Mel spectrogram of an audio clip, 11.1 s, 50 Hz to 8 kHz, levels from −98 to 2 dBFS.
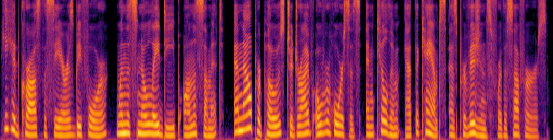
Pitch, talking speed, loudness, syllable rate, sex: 180 Hz, 175 wpm, -17 LUFS, 4.5 syllables/s, female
